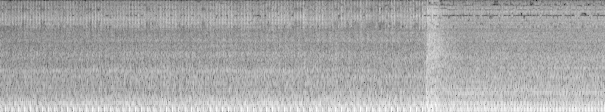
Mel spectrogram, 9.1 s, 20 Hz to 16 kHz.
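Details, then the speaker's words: Craftsman riding lawn tractor (part 917.273760) single-cylinder engine after carb and fuel fix, now run without the fuel filter that was starving it: steady, even thumping with no stumbling or surging; sounds a lot better, normal idle. "So my fingers are crossed. Woo! That sounds a lot better. Well, how about that?"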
